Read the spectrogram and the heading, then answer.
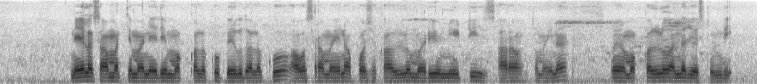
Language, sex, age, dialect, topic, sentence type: Telugu, male, 18-24, Southern, agriculture, statement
